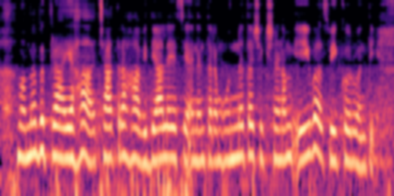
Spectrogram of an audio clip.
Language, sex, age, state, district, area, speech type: Sanskrit, female, 30-45, Karnataka, Dakshina Kannada, urban, spontaneous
